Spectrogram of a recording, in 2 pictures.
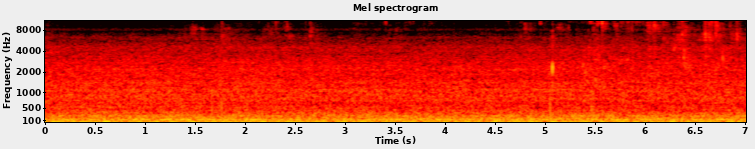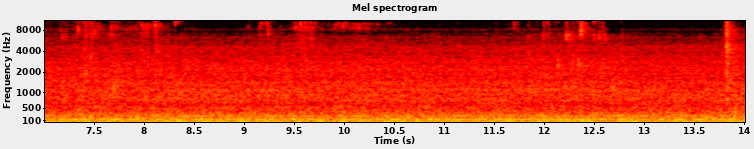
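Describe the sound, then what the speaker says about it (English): Water poured slowly and continuously into the sand-filled gap between an inner and outer clay pot of a zeer pot cooler, a soft, steady trickling wash throughout with occasional faint drips. "slowly pour water in a continuous motion in this area between the inner pot and the outer pot"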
